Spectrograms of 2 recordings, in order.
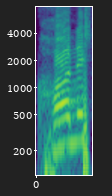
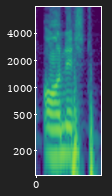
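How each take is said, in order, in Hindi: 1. इस शब्द की शुरुआत में h की ध्वनि है। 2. इस शब्द की शुरुआत स्वर से होती है, h नहीं है।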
